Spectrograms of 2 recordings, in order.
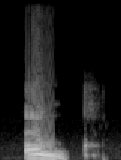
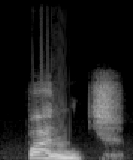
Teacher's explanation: अनुस्वार, इसका उच्चारण करते समय नाक से अधिक वायु निकलती है और मुंह से कम। जैसे अंक। अंक जो है, अंक बोलते समय हमारी नाक से ज्यादा ध्वनि निकल रही है, इसलिए ये अनुस्वार का उदाहरण है।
